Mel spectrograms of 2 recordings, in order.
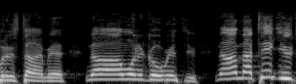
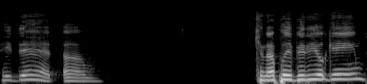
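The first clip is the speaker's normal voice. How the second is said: put-on young girl's voice. Retelling what a daughter asks her dad: imitating Morgan. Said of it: "Morgan will often come in the room and say".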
